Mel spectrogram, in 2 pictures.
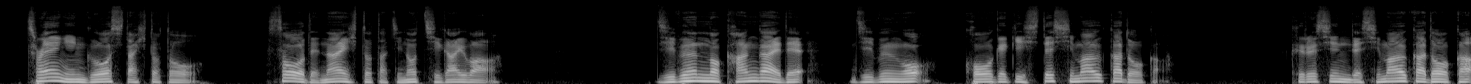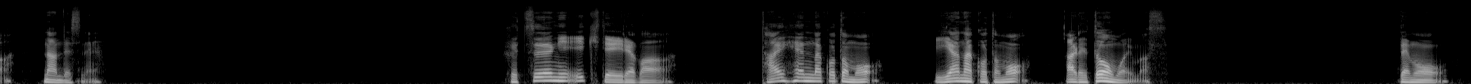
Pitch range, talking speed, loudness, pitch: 95-130 Hz, 180 characters per minute, -23 LUFS, 110 Hz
